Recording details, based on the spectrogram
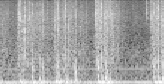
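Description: Faint, quick clopping of horses' hooves at a gallop in a Mount & Blade: Warband battle, irregular soft thuds over a steady low rumble of background noise.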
